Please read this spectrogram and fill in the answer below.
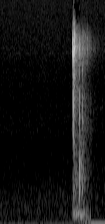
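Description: Near silence, broken by one brief swish about one and a half seconds in.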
